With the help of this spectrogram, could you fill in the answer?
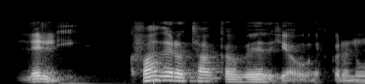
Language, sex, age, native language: Icelandic, male, 14, Icelandic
